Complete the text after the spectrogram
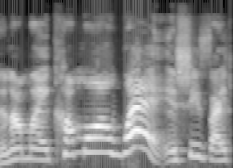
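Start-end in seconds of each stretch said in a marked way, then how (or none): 0.6-1.6 high, loud, drawn-out comeback; indignant retort. Retold or imitated. Officer retelling her answer to the supervisor, indignant retort. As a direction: throw it back, loud and high.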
